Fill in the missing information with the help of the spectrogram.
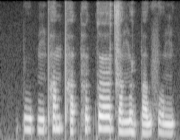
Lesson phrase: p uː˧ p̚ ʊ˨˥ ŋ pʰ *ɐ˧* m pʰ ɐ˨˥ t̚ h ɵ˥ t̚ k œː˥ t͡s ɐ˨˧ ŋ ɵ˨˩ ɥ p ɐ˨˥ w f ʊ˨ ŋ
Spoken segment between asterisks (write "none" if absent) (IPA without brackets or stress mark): ɐ˥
